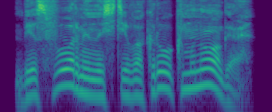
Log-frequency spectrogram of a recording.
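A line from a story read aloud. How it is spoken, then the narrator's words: Thoughtful drawl. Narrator (Russian): задумчиво протянул Алекс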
